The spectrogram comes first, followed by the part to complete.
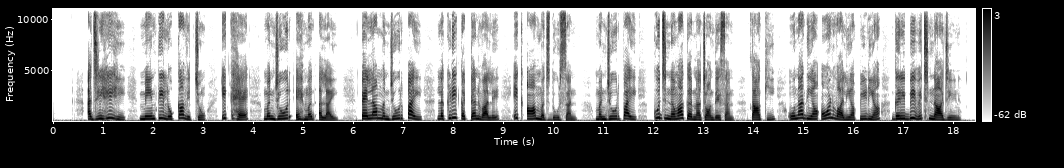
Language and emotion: Punjabi, neutral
